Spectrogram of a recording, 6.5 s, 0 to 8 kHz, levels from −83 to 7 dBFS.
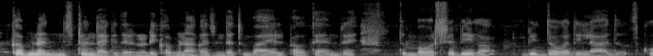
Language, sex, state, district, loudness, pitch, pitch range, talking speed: Kannada, female, Karnataka, Belgaum, -27 LUFS, 190 Hz, 185-195 Hz, 140 wpm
